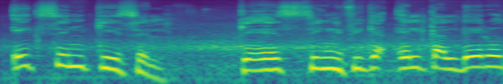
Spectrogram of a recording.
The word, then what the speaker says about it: Hexenkessel: se ambienti Sí el nombre se dice exen kisel que es significa el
